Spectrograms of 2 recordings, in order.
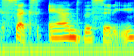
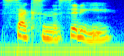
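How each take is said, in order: First: Each word is carefully and clearly enunciated. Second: The words run together in a casual, reduced way. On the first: "Nobody enunciates it properly" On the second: "nobody says Sex and the City"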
